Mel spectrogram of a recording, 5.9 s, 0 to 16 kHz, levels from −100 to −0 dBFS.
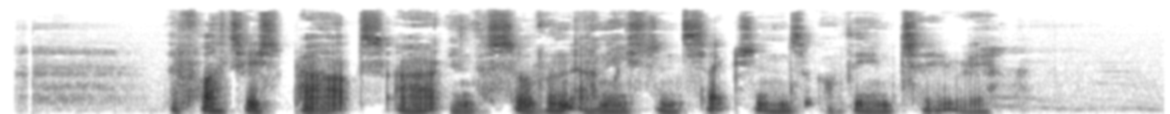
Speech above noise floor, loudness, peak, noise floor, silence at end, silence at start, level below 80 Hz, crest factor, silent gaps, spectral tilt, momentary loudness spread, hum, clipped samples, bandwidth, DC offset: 43 dB; -28 LUFS; -4 dBFS; -71 dBFS; 0.85 s; 0.2 s; -56 dBFS; 26 dB; none; -4 dB/octave; 12 LU; none; under 0.1%; 11.5 kHz; under 0.1%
